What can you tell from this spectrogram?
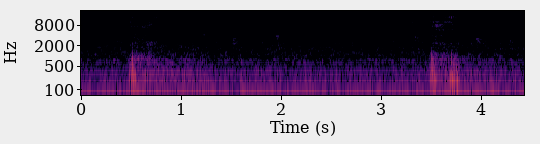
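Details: Bori, a pet dog, asleep and snoring indoors beside a running clothes dryer; two short rasping snorts about three seconds apart, the second one doubled, over a steady low machine hum.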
